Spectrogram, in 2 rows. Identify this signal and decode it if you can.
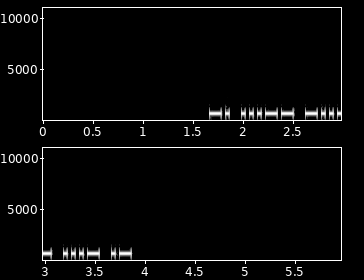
Morse code, heard as a keyed tone, about 32 wpm, 700 Hz. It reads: N3XVA
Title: USA Call Signs - 5 Characters - Repeated 3x - 30wpm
